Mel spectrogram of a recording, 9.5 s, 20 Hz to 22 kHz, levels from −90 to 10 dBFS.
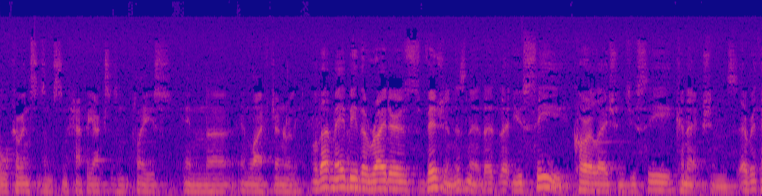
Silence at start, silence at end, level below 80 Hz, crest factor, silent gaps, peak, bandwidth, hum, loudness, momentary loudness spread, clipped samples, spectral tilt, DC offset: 0 s; 0 s; -56 dBFS; 20 dB; none; -16 dBFS; over 20 kHz; none; -35 LUFS; 11 LU; under 0.1%; -5.5 dB/octave; under 0.1%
